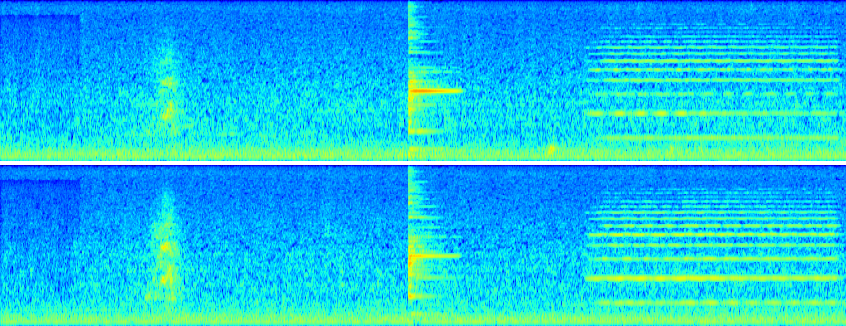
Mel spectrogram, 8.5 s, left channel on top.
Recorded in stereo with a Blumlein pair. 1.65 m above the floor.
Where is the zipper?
45° right, 7.5 m.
